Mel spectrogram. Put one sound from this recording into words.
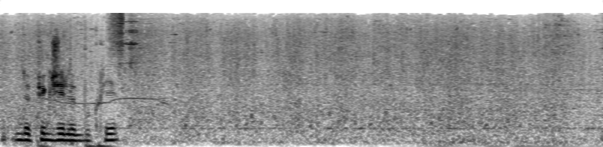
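A horse splashes through shallow water.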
